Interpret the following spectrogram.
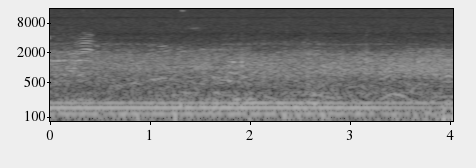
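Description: A water bird calling a few times in quick succession near the start, over a steady low rumble.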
